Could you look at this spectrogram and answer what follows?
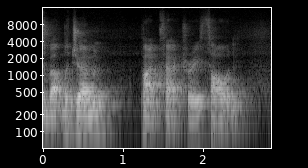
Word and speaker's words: VAUEN: It is pronounced VAUEN with a V without a voice, like an F. You should pronounce it like FOUEN, VAUEN.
